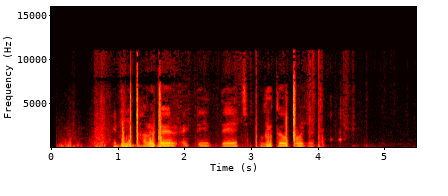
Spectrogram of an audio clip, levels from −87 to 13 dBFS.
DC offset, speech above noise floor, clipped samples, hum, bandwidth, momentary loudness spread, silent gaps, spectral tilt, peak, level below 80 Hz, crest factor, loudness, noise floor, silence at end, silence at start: under 0.1%; 44 dB; under 0.1%; none; 11.5 kHz; 20 LU; none; -4.5 dB/octave; 0 dBFS; -48 dBFS; 26 dB; -24 LUFS; -68 dBFS; 1.15 s; 0.1 s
